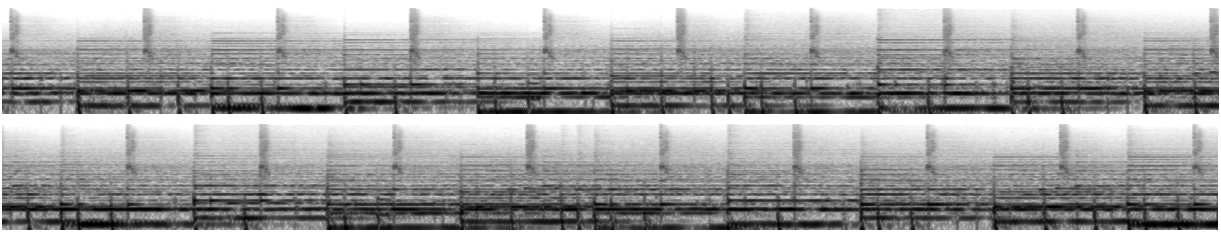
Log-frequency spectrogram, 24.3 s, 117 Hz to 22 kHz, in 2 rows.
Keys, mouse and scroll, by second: 0.2 scroll down 2, 0.4 middle click, 1.4 s, 2.7 middle click, 3.6 g, 5.1 middle click, 5.8 g, 7.3 g, 8.2 middle click, 9.0-9.8 scroll down 2, 9.2 middle click, 9.8 g, 11.2 middle click, 11.8 g, 13.2 middle click, 13.8-14.2 scroll up 4, 14.2 middle click, 14.6 scroll down 2, 14.9 middle click, 15.5 middle click, 16.4 g, 17.5 middle click, 18.4 s, 19.8 middle click, 20.1 scroll up 3, 20.4 middle click, 21.2 g, 23.2 click.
